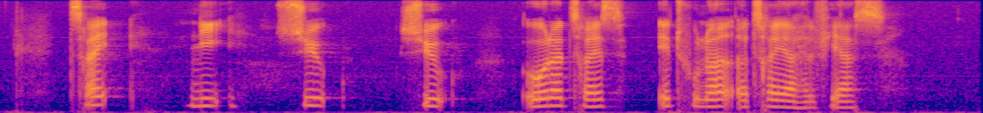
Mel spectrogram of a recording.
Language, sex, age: Danish, female, 23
